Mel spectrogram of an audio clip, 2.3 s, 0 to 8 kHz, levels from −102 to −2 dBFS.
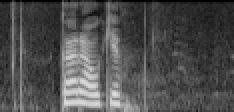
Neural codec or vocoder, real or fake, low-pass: none; real; 7.2 kHz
